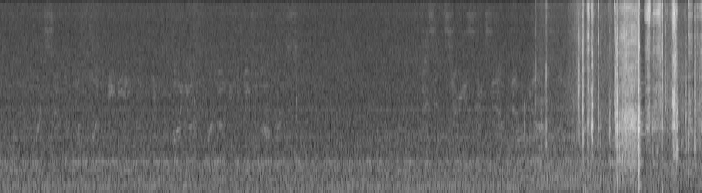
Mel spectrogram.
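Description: Steady low hum of an idling car engine. From about eight seconds in, loud irregular rustling and knocks, as of the recording device being handled, are the loudest thing.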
